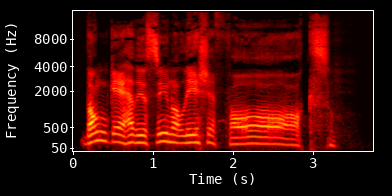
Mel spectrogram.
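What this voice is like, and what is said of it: Shrek character voice impression. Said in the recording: “doing a Shrek impression ... when I'm speaking as Noam Dar”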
